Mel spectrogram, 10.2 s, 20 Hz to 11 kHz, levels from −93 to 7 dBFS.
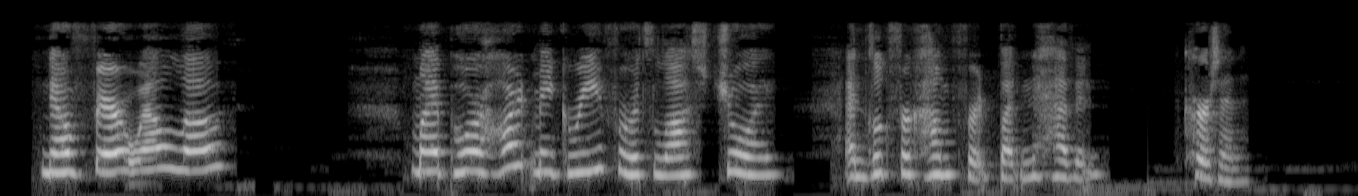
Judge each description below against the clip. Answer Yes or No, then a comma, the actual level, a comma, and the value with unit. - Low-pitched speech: No, very high, 300 Hz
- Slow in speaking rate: Yes, slow, 120 wpm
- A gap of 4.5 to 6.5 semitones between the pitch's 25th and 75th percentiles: No, average, 3.2 semitones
